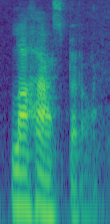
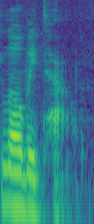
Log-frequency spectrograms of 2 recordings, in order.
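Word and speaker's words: L'Hôpital: is pronounced lobitals not La Hospital okay it's lopital it's a French name we'll get more than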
